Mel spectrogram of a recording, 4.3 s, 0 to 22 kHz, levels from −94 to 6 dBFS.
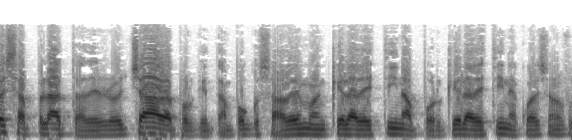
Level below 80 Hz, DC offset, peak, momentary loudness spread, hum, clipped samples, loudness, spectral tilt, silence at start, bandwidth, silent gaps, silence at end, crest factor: -50 dBFS; under 0.1%; -4 dBFS; 8 LU; none; under 0.1%; -16 LUFS; -5.5 dB/octave; 0 s; 11.5 kHz; none; 0 s; 12 dB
